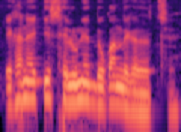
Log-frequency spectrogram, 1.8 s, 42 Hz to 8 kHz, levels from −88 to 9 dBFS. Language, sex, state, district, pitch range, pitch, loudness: Bengali, female, West Bengal, Alipurduar, 100-150 Hz, 130 Hz, -14 LUFS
